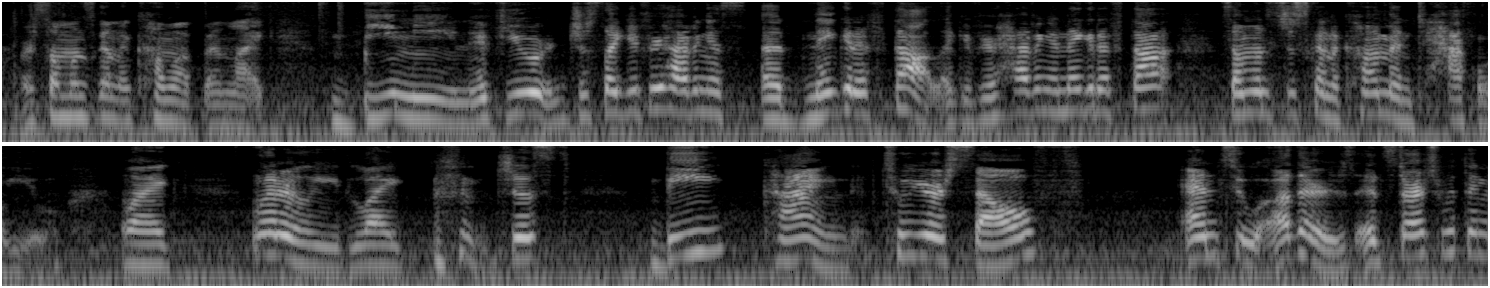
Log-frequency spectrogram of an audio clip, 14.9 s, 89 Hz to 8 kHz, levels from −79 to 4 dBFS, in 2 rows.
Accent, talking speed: American, 195 wpm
